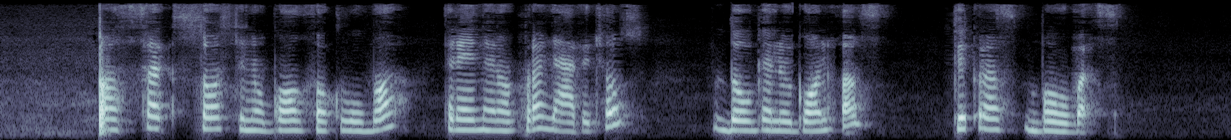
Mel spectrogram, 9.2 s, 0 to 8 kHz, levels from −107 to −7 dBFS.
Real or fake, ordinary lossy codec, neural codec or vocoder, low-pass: fake; AAC, 32 kbps; codec, 24 kHz, 1 kbps, SNAC; 7.2 kHz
